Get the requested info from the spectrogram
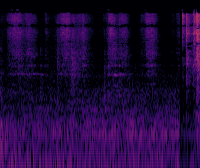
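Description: Soft rustling and handling noises over a steady low hum of room noise, with one sharp clack near the end.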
